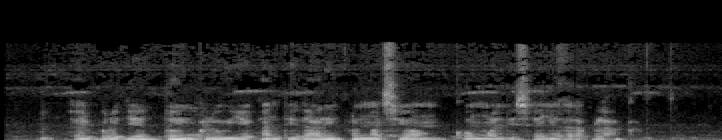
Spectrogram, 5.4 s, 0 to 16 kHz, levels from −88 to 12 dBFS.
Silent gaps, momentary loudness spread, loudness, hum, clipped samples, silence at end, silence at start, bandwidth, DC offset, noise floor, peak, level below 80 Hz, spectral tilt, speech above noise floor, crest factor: none; 16 LU; -18 LUFS; none; under 0.1%; 0.75 s; 0.3 s; 11.5 kHz; under 0.1%; -48 dBFS; -2 dBFS; -38 dBFS; -7 dB/octave; 30 dB; 16 dB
